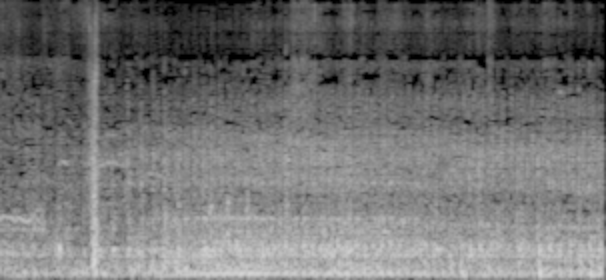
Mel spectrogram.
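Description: Engine of a small utility vehicle running steadily as it drives slowly past the pens, with one sharp click about a second in.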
